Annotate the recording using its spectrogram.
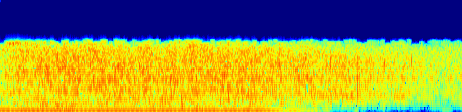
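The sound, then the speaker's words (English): An audience applauds Mr. Andrews steadily, a dense, sustained wash of many hands clapping at an even loudness from start to finish with no voices over it. “While you're in the mood, why don't we give Mr. Andrews a round of applause, too?”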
